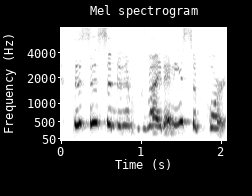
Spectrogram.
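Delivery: getting very upset. Speaking about their mom who worked so hard, admitting they're getting very upset. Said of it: "I'm getting very upset".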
